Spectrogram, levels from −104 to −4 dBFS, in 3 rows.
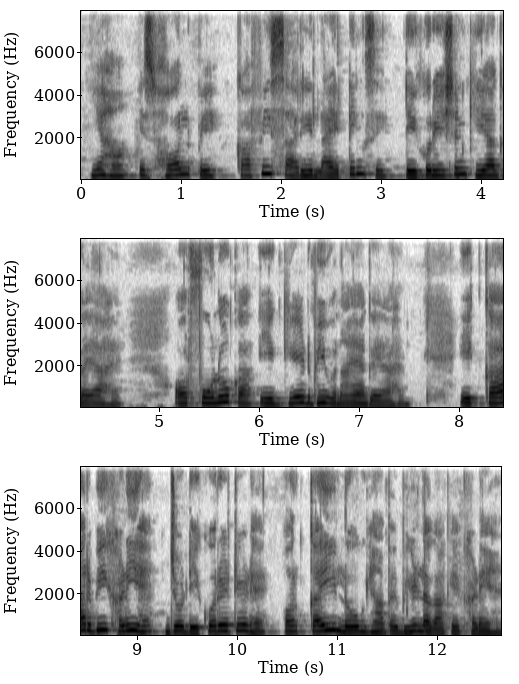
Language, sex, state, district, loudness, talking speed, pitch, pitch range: Hindi, female, Chhattisgarh, Bilaspur, -14 LUFS, 185 wpm, 240 Hz, 225-260 Hz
